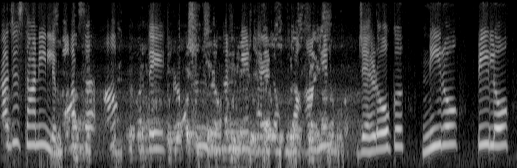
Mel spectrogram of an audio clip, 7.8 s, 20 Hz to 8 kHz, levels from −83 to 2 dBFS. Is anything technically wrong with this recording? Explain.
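Yes. Speech is suppressed in double talk from 0 to 0.13 s, 0.9 to 2.12 s, and 2.61 to 4.88 s. It dips by up to about 20, 15 and 10 dB. The likely cause is an echo canceller turning everything down while both sides talk.

The other side's voice leaks through faintly at 0.14 to 0.24 s, about 30 dB down. It returns strongly from 0.61 to 5.41 s, only about 5 dB below the speech. This points to loudspeaker echo left in the microphone. The audio also carries a call codec's band limit, with nothing above 8 kHz, which fits G.722 at 64 kbps.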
